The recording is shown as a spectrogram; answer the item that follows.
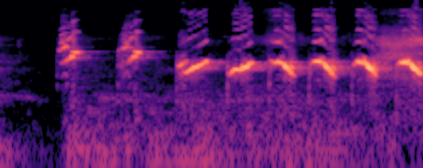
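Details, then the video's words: Sumatran leafbird song meant to draw leafbirds into singing: two buzzy high notes followed by a regular run of clear downslurred whistles, about three per second. "Kicauan ini MAMPU memikat cucak ijo MACET bunyi"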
